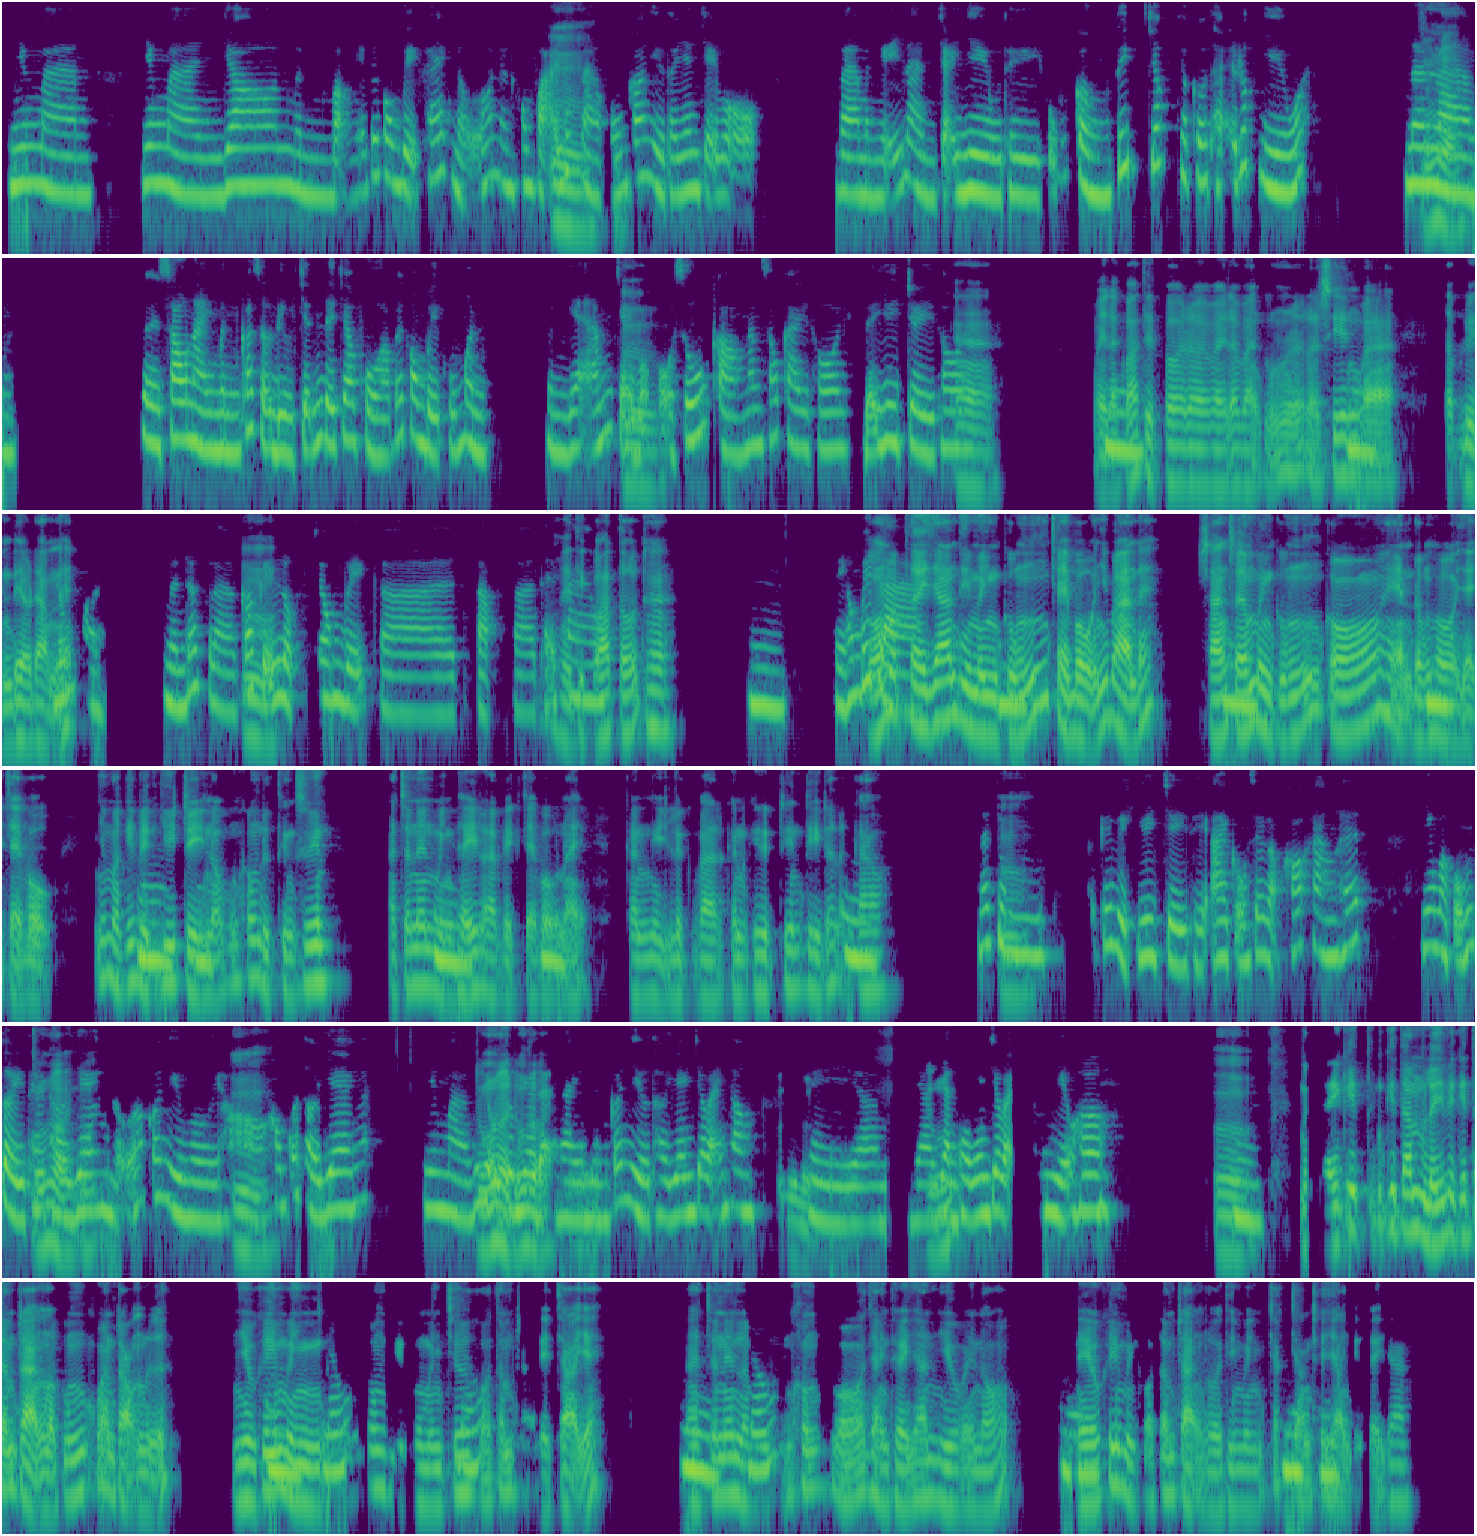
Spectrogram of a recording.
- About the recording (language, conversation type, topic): Vietnamese, unstructured, Những yếu tố nào bạn cân nhắc khi chọn một môn thể thao để chơi?
- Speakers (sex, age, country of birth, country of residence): female, 30-34, Vietnam, Vietnam; male, 35-39, Vietnam, Vietnam
- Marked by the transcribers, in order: tapping; other background noise; background speech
